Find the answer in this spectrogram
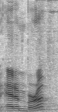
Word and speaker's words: Edinburgh: We're landing in Edinburgh. Which, by the way, why is it pronounced Edinburgh? Come on, that looks like Edinburgh. Or Edinburgh, at the very least. But Burra? It's like an extra syllable.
